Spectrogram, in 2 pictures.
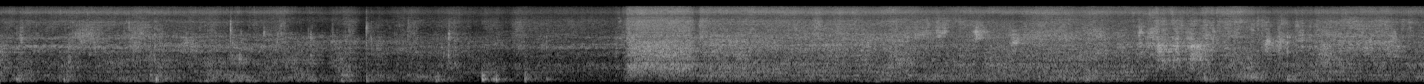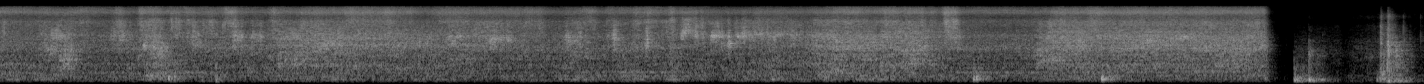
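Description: Water spraying onto a small soaked rug, splashing under rubber boots treading it in the first seconds; the hiss of the spray grows louder about six seconds in. Near the end it cuts off abruptly, leaving a few brief brushing sounds on the dry rug.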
